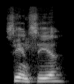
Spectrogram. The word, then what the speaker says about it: Ciancia: first of all, is that the correct pronunciation of your last name? Ciancia?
